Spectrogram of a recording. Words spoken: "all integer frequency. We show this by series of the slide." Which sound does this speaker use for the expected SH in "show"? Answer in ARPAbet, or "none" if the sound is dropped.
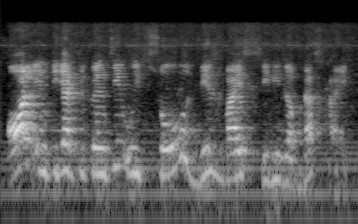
S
